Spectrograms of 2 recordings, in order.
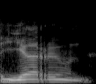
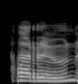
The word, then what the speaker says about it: Jeroen: The J is pronounced as a Y, and the R rolls. So it's Jeroen. Jeroen. Jeroen. A lot of people say Haroon, or because a lot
